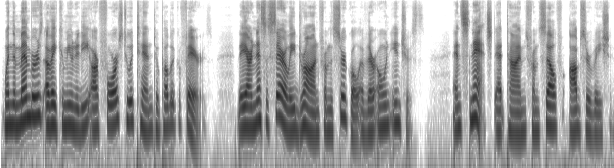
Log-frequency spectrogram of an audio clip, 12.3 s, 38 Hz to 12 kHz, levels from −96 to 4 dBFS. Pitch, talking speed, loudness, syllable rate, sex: 160 Hz, 150 wpm, -21 LUFS, 4.8 syllables/s, male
